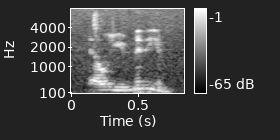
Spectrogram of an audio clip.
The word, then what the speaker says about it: aluminium: It's a proper uh spelling and pronunciation of of the actual element of aluminium.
